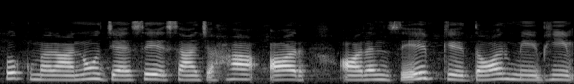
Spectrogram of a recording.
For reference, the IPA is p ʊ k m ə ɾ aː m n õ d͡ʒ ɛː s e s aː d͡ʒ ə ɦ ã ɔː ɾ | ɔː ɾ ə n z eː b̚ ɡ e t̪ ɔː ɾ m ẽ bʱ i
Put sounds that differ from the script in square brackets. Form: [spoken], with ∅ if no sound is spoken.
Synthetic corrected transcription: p ʊ k m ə ɾ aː [∅] n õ d͡ʒ ɛː s e s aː d͡ʒ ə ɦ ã ɔː ɾ | ɔː ɾ ə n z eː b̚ [k] e [d̪] ɔː ɾ m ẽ bʱ i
